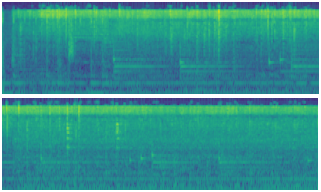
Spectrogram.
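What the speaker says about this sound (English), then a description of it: "We are using chili oil. And then onions." Onions frying in hot chili oil for home-style sweet and sour fish, giving a steady loud sizzle throughout with faint clinks of a utensil stirring in the pan.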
